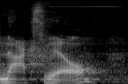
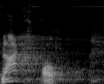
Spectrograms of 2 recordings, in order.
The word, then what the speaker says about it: Knoxville: "You're saying Knoxville. It's not Knoxville. Not if you're from Knoxville, it's Knoxville."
